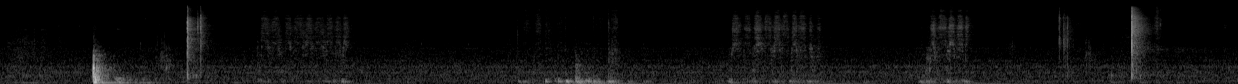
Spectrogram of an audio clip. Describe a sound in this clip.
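A plastic cap clicks on and off a pen.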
